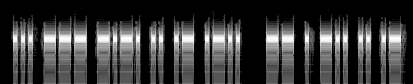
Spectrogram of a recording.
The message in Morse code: SOCIAL MEDIA

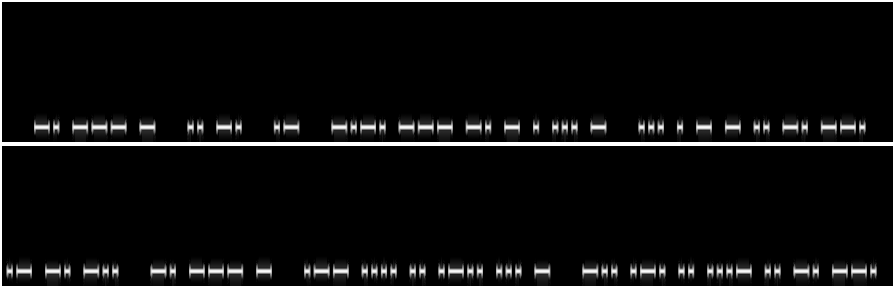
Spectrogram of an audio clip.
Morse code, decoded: NOT IN A CONTEST SETTING AND NOT WHILST DRIVING

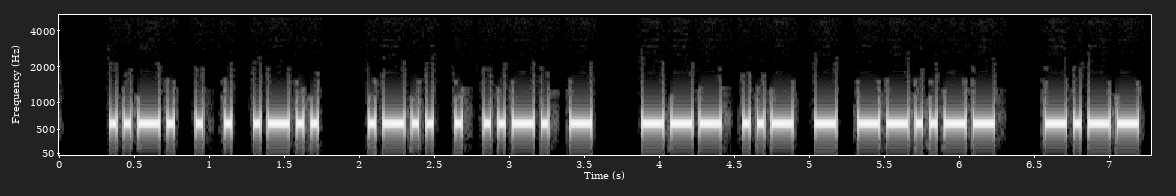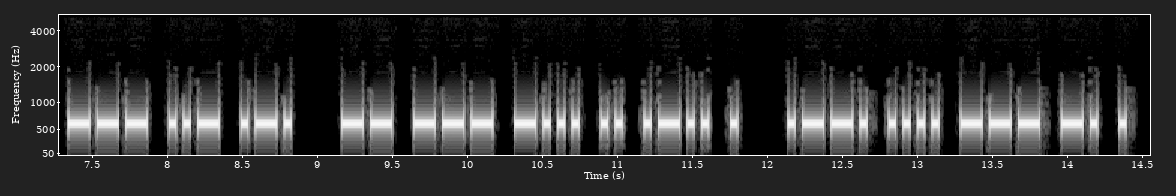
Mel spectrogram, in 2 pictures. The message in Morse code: FEEL LEFT OUT, YOUR MOBILE PHONE

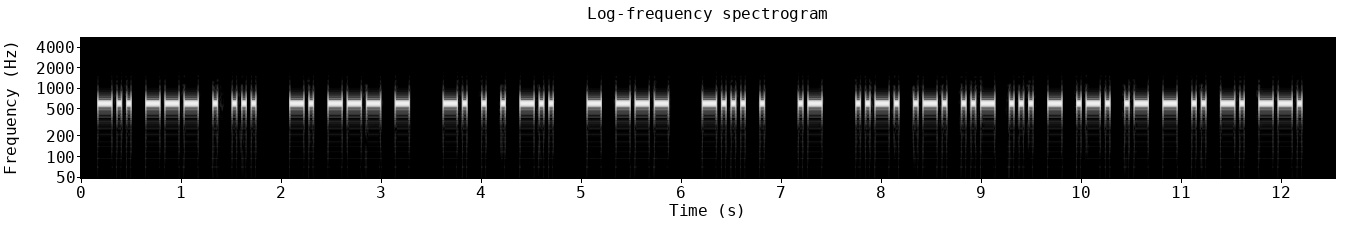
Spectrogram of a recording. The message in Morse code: DOES NOT NEED TO BE A FRUSTRATING

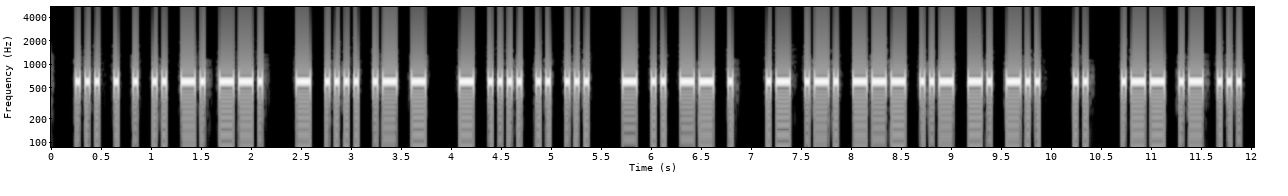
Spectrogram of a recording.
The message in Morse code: SEEING THAT THIS TIME AROUND I WAS

